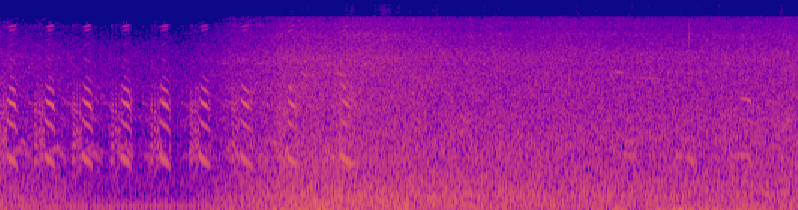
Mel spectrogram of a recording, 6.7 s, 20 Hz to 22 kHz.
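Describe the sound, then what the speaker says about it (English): Surf washing in continuously as a broad wash of noise, with repeated gull cries over it during the first couple of seconds, near a lighthouse in Farming Simulator 17. "Obviously, we have the waves sound effect, the seagulls."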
